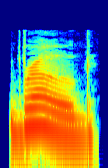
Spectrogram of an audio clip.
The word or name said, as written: broguery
